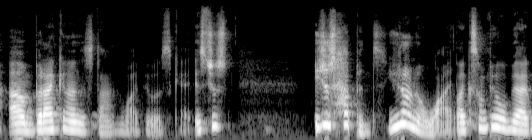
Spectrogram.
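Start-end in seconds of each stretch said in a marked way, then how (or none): none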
